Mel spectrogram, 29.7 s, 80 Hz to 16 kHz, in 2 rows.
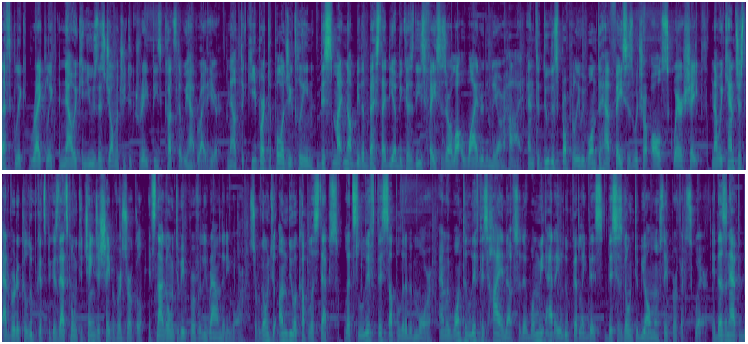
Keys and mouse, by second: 4.2 middle click, 4.4 ctrl+r, 5.6 ctrl+r, 6.8-7.2 middle drag, 7.5 3, 7.8 click, 8.5 shift+middle click, 9.2 middle click, 10.4 ctrl+r, 10.5 ctrl+z, 11.2 ctrl+r, 11.5 click, 12.0 ctrl+r, 12.2 click, 12.7 ctrl+r, 12.9 drag, 13.1 3, 13.2 click, 13.5 click, 14.0 middle click, 14.0 z, 14.2 ctrl+r, 14.4 click, 14.6 ctrl+r, 14.9 click, 15.1 middle click, 15.4 Tab, 15.5 middle click, 16.0 middle drag, 16.2 a, 16.4 a, 16.5 click, 16.7-17.0 middle drag, 17.3 middle drag, 17.6 middle click, 18.2 Tab, 19.6 ctrl+z, 19.9 ctrl+z, 20.4 ctrl+z, 21.2 Tab, 21.5 Tab, 21.7 g, 22.0 z, 23.5 click, 24.6 middle click, 25.0 ctrl+r, 26.2 click, 26.5 middle click, 26.9 3, 28.2 middle click.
